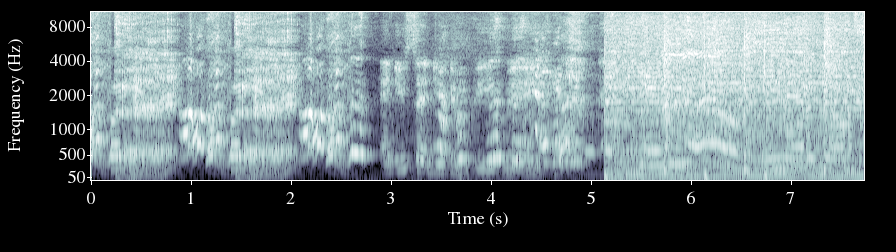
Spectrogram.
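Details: Several loud, rough, deliberate burps in quick succession during a burping contest, then loud rock music takes over.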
